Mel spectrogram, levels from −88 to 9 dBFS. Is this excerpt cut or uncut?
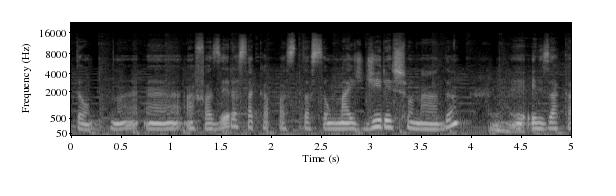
uncut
